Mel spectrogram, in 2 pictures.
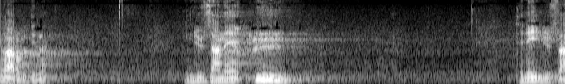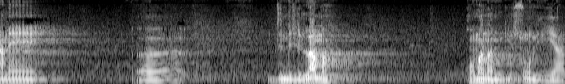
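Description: A man speaks slowly and calmly into a microphone, in short phrases with pauses.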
